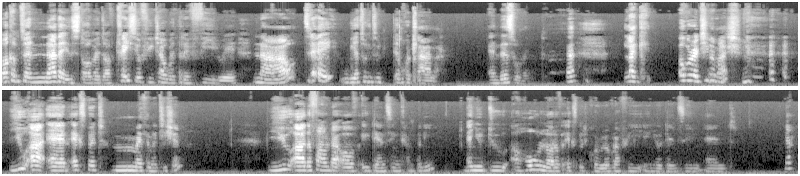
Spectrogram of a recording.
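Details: Adult woman; normal speech.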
